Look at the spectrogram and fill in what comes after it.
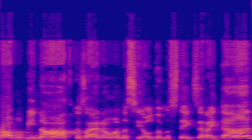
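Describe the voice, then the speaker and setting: A woman speaks with a slight Romanian accent, her fairly high voice keeping a fairly even intonation. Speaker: author and relationship coach. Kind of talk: interview. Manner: halting.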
